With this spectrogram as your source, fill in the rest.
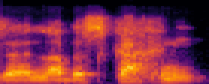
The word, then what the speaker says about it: Labuschagne: here in South Africa, the Afrikaans way of pronouncing it is Labuschagne. So they put like a Dutch swing to it, a very guttural kind of sound.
